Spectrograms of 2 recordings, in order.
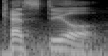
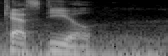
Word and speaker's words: Castile: Castile. Yeah, I think it's Castile. Castile, like it's like steel but with cat at the top, at the beginning. Anyway, incendiary round. INCH. Castile.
